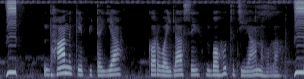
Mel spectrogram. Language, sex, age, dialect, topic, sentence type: Bhojpuri, female, <18, Western, agriculture, statement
